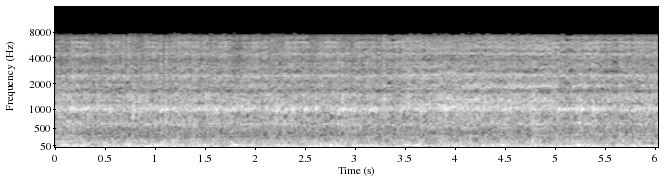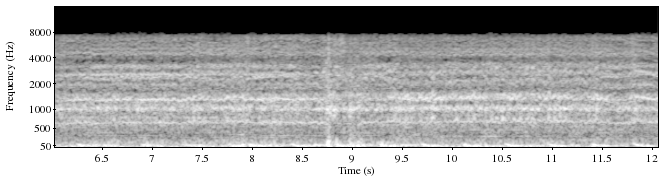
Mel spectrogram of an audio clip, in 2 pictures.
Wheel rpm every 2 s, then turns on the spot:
160, 170, 160, 160, 160, 160.
none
